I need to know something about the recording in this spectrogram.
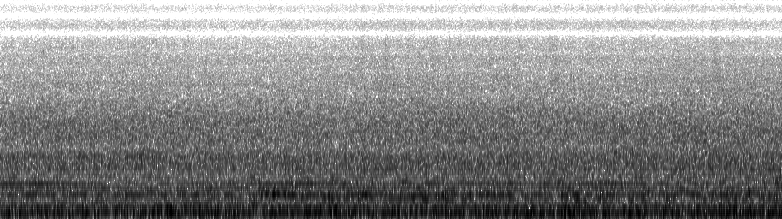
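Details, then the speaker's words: Lasko fan with replaced knob, running on medium, the only speed where it hums; steady, even low hum with a soft airy rush and startup sound, no rattle or wobble; normal motor hum, quieter than the old one. "or there you go it makes the humming sound just like I would hope it would and it has the starup sound"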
